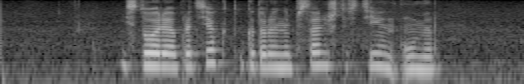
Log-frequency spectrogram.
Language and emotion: Russian, neutral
